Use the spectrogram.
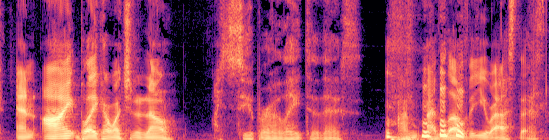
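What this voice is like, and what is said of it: Smooth public-radio announcer voice. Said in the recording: “He put his NPR voice on for you.”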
